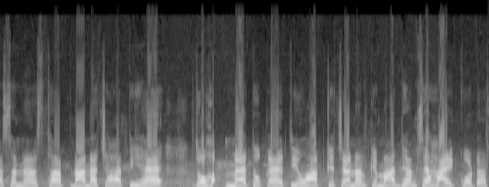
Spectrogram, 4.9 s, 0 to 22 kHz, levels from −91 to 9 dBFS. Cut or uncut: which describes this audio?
uncut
